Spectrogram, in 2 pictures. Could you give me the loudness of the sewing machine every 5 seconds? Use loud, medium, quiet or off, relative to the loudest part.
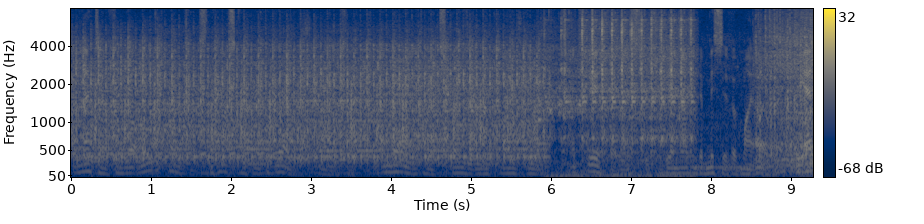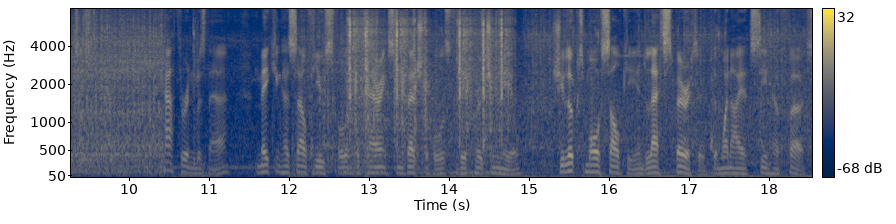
loud, loud, loud, medium.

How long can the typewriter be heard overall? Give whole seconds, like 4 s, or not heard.
2 s.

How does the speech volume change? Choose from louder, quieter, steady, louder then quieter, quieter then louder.
louder.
